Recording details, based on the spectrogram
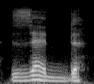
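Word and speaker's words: zède: zed zed okay so remember to pronounce this D at the end zed zed okay so let's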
